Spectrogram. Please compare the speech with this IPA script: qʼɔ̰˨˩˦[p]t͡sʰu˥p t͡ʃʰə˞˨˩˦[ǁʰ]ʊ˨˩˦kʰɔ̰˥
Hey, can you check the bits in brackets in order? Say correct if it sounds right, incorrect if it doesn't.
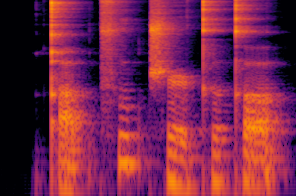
correct, incorrect: kʰ

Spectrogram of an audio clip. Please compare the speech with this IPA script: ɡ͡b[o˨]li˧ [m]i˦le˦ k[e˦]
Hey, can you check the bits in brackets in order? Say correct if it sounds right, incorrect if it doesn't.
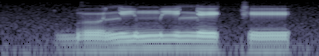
correct, correct, incorrect: e˧

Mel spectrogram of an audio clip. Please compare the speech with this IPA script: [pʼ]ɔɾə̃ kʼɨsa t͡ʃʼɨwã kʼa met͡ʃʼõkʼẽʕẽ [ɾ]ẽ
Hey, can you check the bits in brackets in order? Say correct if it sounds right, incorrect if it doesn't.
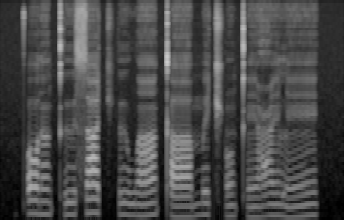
correct, incorrect: l

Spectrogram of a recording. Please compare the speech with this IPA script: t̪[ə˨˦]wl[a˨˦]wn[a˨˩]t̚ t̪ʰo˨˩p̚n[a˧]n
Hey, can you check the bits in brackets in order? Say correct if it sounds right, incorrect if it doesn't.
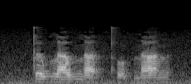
incorrect: ə˧, correct, correct, correct

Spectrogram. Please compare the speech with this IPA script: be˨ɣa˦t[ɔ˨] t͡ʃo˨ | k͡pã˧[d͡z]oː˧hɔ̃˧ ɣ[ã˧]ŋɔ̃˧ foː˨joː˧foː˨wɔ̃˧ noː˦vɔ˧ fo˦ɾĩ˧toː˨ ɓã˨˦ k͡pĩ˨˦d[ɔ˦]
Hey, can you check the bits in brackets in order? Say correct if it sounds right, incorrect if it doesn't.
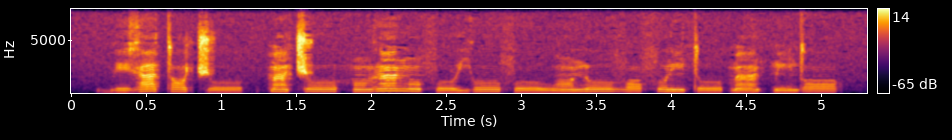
incorrect: ɔ˧, incorrect: t͡ʃ, incorrect: ã˦, correct

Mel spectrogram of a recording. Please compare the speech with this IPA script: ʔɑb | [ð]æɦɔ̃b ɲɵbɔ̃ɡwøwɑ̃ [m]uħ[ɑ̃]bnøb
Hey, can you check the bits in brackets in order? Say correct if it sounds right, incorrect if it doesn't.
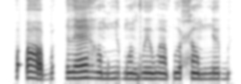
correct, incorrect: p, incorrect: ɔ̃

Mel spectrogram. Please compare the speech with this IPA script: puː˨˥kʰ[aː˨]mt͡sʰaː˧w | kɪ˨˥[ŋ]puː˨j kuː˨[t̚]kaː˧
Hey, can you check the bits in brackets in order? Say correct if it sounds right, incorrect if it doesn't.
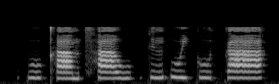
correct, correct, correct

